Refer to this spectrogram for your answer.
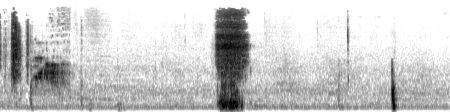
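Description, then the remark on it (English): A single loud nose blow by a speaker during a sermon, a short rough honk of air, preceded by soft breathy sniffs and followed by a couple of faint small clicks. “You hear me blow my nose.”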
